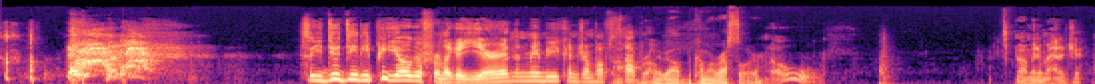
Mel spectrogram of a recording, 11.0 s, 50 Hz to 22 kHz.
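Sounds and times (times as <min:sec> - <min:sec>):
person coughing raspy and strained: 0:00.6 - 0:01.7
speech: 0:03.1 - 0:08.9, 0:10.2 - 0:10.9.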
